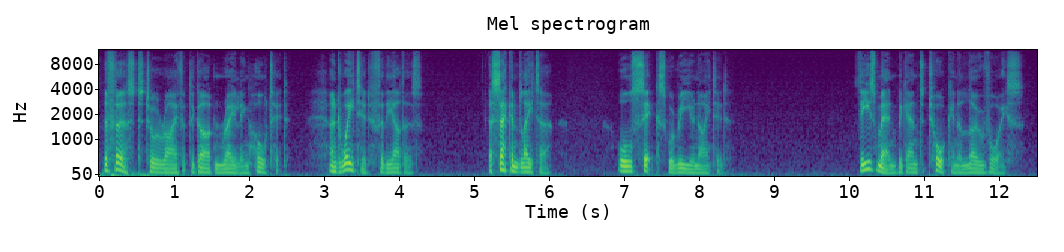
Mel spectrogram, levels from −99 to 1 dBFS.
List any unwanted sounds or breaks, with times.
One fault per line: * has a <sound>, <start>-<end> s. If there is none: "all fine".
all fine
